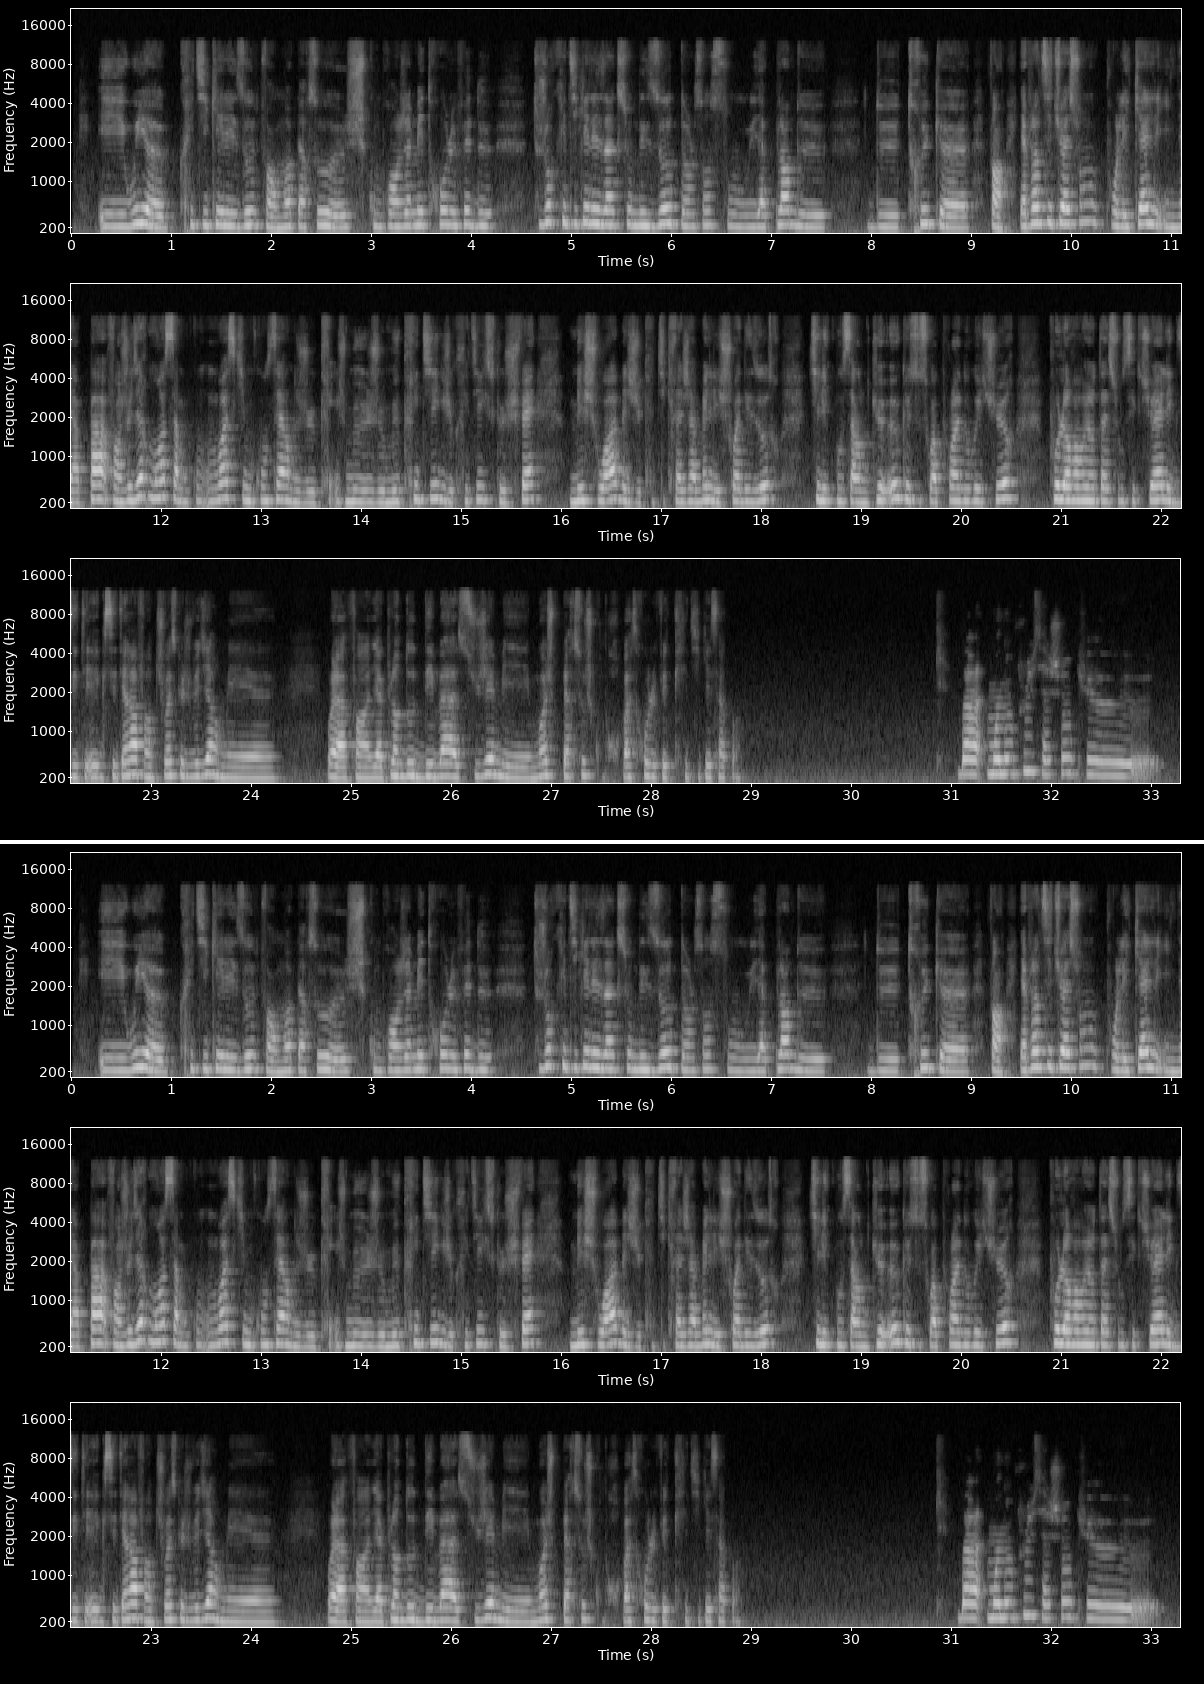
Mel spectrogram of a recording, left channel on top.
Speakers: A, on the left (about 25°); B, on the right (about 60°).
A: et oui, euh, critiquer les autres. Enfin, moi, perso, euh, je comprends jamais trop le fait de toujours critiquer les actions des autres dans le sens où il y a plein de, de trucs. euh, Enfin, il y a plein de situations pour lesquelles il n'y a pas. Enfin, je veux dire, moi, ça me, con- moi, ce qui me concerne, je, cri- je me, je me critique, je critique ce que je fais, mes choix, mais je critiquerai jamais les choix des autres qui les concernent que eux, que ce soit pour la nourriture, pour leur orientation sexuelle, etc. etc. Enfin, tu vois ce que je veux dire, mais. euh, voilà, enfin, il y a plein d'autres débats à ce sujet, mais moi, je, perso, je comprends pas trop le fait de critiquer ça, quoi.
B: Bah, moi non plus, sachant que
